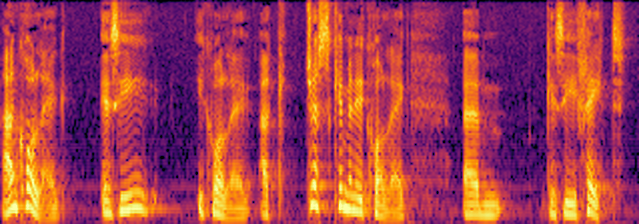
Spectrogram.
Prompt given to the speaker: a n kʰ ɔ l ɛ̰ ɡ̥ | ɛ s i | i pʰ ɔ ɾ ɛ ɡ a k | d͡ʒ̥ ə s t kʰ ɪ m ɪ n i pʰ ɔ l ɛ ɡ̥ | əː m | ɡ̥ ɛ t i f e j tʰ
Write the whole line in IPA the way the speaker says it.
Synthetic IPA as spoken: a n kʰ ɔ l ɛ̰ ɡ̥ | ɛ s i | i kʰ ɔ l ɛ ɡ a k | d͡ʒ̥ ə s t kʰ ɪ m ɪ n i kʰ ɔ l ɛ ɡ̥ | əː m | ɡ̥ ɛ s i f e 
